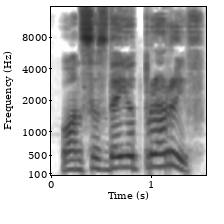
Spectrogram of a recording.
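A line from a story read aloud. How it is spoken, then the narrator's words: Warning growl. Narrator (Russian): прорычал, предупреждая об опасности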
